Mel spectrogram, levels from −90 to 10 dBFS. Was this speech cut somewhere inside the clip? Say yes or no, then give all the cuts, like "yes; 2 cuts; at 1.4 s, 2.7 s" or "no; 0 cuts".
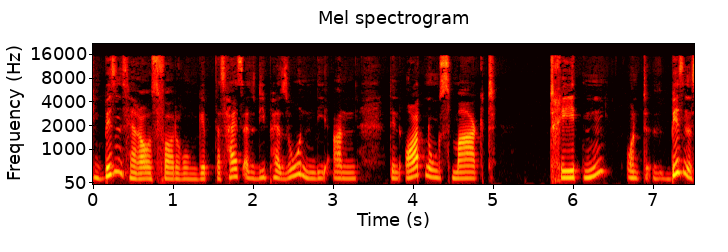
no; 0 cuts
